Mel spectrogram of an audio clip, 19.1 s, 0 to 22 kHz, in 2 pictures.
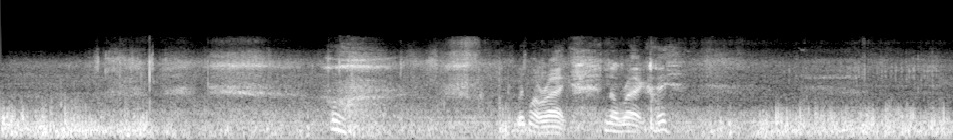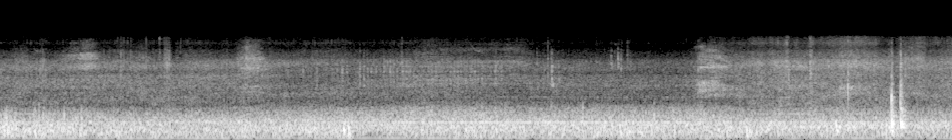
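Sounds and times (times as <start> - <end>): faint steady hum: 0.0 - 19.0
wind buffeting microphone: 0.0 - 19.0.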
